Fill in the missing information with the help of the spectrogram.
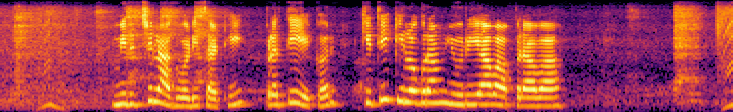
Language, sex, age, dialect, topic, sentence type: Marathi, female, 25-30, Standard Marathi, agriculture, question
